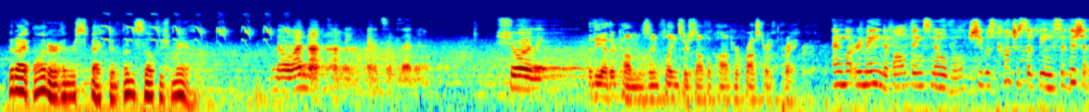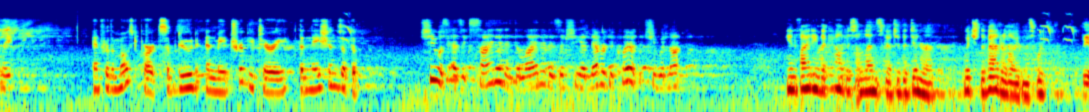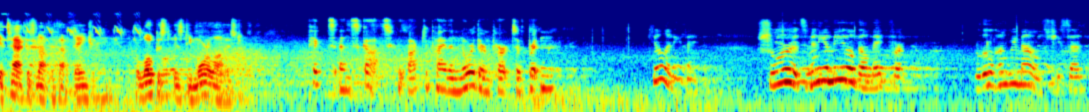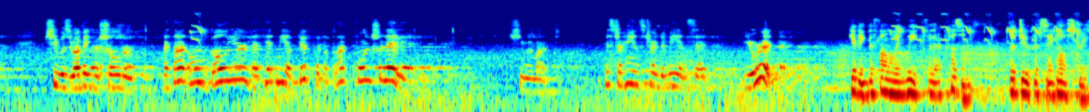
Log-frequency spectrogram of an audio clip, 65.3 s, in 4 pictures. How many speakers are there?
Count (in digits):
7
